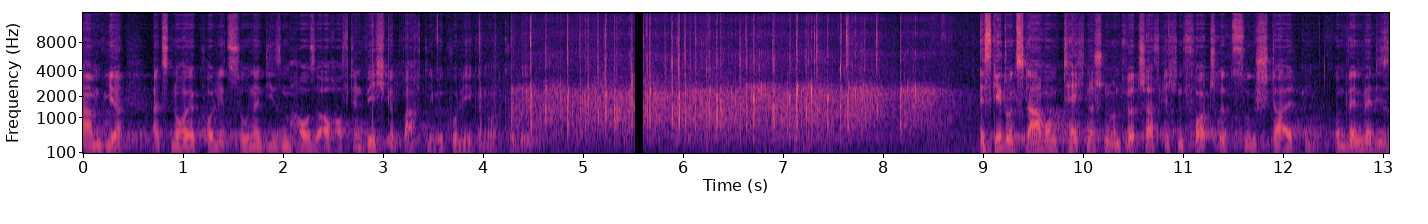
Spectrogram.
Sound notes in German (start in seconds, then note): 5.9 Beifall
